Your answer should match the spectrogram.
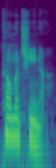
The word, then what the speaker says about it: Comacina: Pronounced Comacina.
